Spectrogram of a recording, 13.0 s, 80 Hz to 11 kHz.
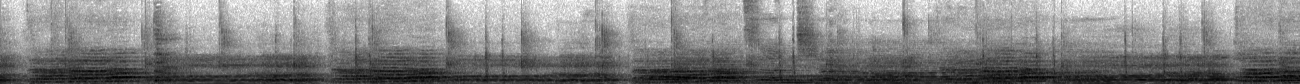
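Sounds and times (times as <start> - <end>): beatboxing percussion: 0.0 - 13.0
vocal group singing in harmony: 0.0 - 13.0.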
